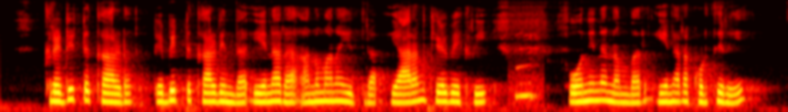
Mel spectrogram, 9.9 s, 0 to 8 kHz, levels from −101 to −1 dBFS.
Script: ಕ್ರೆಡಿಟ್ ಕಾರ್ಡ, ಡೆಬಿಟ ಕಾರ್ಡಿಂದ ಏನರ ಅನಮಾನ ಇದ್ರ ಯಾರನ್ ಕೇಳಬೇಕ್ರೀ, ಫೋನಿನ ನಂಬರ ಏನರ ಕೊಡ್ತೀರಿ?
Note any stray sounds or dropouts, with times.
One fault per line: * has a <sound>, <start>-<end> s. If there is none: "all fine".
* has a laugh, 6.4-6.8 s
